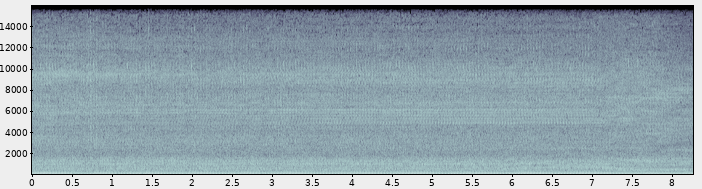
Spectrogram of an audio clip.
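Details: Lawn Boy push mower, just running again after a carb clean, with the handle released: the engine keeps running with a harsh high screech and won't shut off until the mower is tipped further over.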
